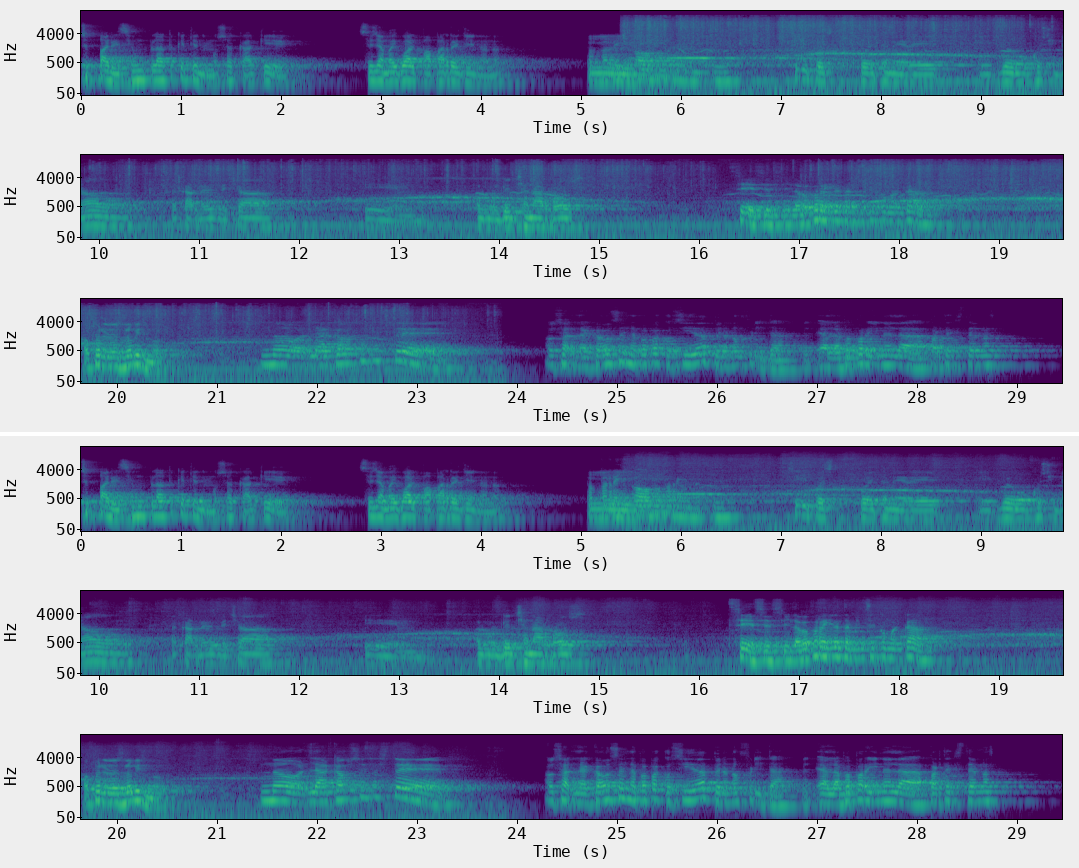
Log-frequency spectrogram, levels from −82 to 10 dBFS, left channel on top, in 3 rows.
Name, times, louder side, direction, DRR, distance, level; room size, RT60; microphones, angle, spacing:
voice 1, 0.0-2.1 2.8-4.2 5.1-5.9 7.1-7.5 7.8-8.6 9.0-10.4 10.8-11.7 12.7-13.3 13.8-14.9 19.7-20.5, equal, ahead, 6 dB, 0.4 m, -28 dB
voice 2, 5.1-6.5 16.3-18.3 21.4-23.4 24.3-28.8, right 2 dB, 55° right, 7 dB, 0.5 m, -27 dB
sound 1, 5.4-23.9, left 5 dB, 65° left, 0.5 m, -37 dB
9.4 x 4.4 x 3.9 m, 1.4 s
head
